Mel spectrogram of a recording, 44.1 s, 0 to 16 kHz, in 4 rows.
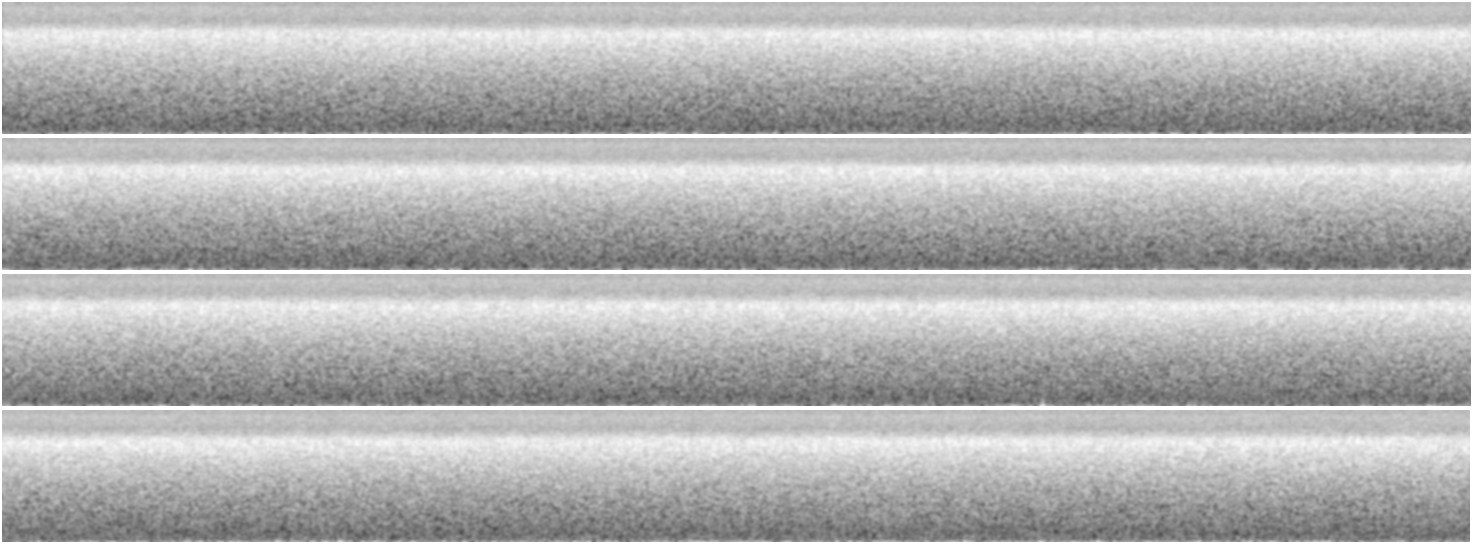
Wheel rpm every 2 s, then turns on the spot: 0, 0, 0, 0, 0, 0, 0, 0, 0, 0, 0, 0, 0, 0, 0, 0, 0, 0, 0, 0, 0, 0.
none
